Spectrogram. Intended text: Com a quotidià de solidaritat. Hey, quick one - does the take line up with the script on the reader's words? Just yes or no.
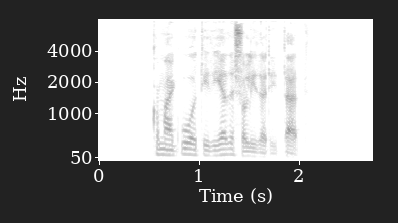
yes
